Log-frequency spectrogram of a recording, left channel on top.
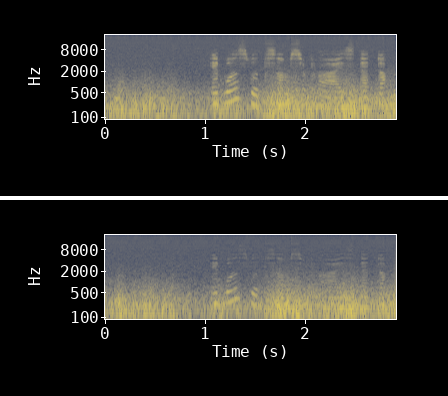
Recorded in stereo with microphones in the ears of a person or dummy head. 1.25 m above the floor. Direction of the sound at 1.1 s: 45° left (ahead or behind).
